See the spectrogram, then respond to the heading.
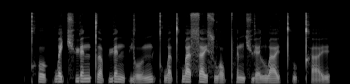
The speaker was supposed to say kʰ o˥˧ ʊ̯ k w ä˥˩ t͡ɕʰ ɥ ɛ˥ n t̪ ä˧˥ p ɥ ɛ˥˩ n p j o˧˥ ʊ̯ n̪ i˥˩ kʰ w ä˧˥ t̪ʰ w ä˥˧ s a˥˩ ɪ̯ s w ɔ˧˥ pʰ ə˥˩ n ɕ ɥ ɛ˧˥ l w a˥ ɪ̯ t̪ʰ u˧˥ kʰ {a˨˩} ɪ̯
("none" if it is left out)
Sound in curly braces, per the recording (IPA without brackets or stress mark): a˧˥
